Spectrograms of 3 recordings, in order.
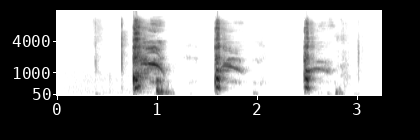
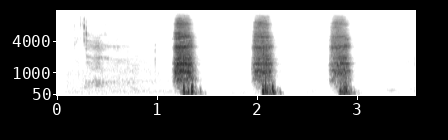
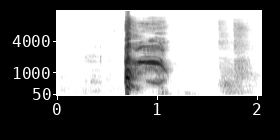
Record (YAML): three_cough_length: 3.2 s
three_cough_amplitude: 32767
three_cough_signal_mean_std_ratio: 0.31
exhalation_length: 3.6 s
exhalation_amplitude: 28082
exhalation_signal_mean_std_ratio: 0.32
cough_length: 2.0 s
cough_amplitude: 32768
cough_signal_mean_std_ratio: 0.33
survey_phase: beta (2021-08-13 to 2022-03-07)
age: 18-44
gender: Female
wearing_mask: 'No'
symptom_none: true
smoker_status: Never smoked
respiratory_condition_asthma: false
respiratory_condition_other: false
recruitment_source: REACT
submission_delay: 1 day
covid_test_result: Negative
covid_test_method: RT-qPCR
influenza_a_test_result: Negative
influenza_b_test_result: Negative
